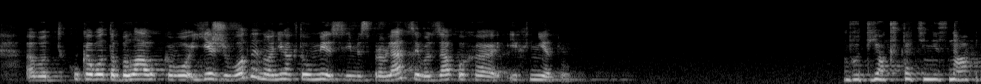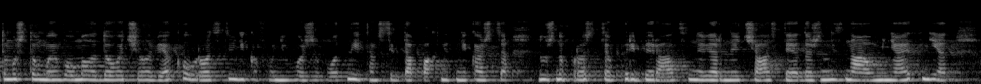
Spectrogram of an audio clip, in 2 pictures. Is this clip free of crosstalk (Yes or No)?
Yes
